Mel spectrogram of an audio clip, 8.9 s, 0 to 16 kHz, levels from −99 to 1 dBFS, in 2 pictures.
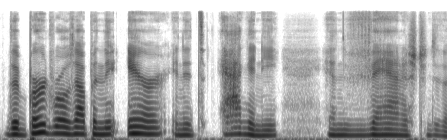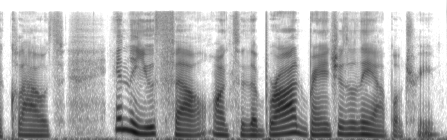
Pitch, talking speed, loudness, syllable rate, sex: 155 Hz, 190 wpm, -19 LUFS, 4.6 syllables/s, male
